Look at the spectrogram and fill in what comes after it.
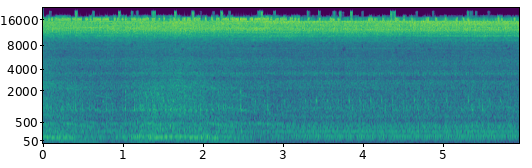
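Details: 1998 Subaru Impreza 2.5RS at idle: a light knock about three to four per second repeats over the low rumble; owner wonders whether it is rod knock, piston slap or something else, unconfirmed.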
